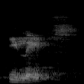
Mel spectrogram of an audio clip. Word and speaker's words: chelate: of are termed as chelates. कुछ लोग चीलेट बोलते हैं, कुछ चलेट भी बोलते हैं, कुछ छीलेट भी बोलते हैं, but the pronunciation better would be chelate.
